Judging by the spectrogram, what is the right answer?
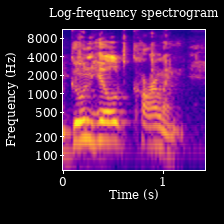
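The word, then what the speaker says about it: Gunhild Carling: a gal on facebook i think she pronounces her name goon hild carling she's swedish and she played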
